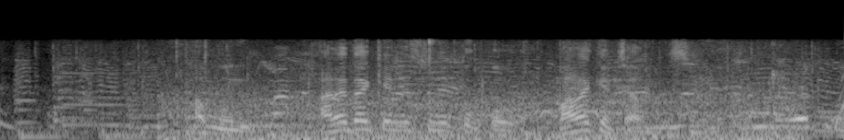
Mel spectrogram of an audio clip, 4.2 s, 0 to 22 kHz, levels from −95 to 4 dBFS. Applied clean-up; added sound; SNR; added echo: none; Bird; 2 dB; none.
